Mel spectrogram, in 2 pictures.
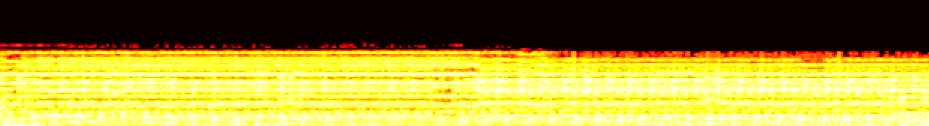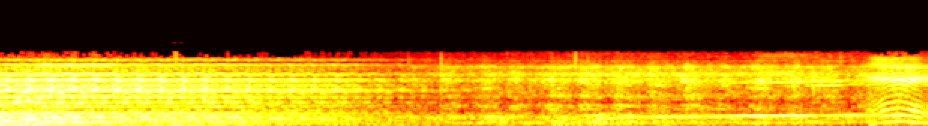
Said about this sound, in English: comes that train onto the siding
